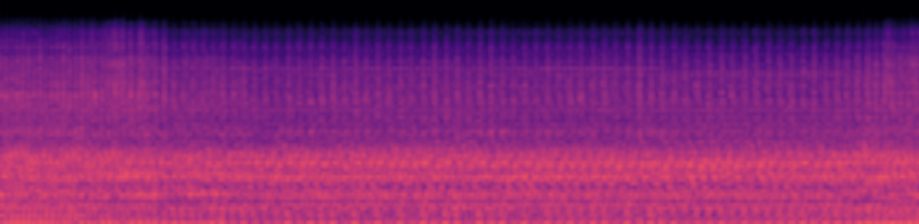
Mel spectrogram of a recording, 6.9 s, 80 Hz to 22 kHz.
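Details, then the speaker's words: Kohler 6.5 hp engine on a Cub Cadet rototiller, started with choke on after carburetor replacement: steady, even single-cylinder chugging with no misses or stumbles; it runs well. "Yeah, it's running great. I'm impressed."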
